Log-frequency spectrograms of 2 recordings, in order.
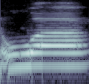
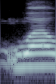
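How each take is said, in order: First: The wa sound is thick and heavy. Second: The wa sound is thin and light. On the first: The speaker calls it wrong. "Jangan wa" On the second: The speaker calls it right. "wanya tipis ya"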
